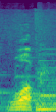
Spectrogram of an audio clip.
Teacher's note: reduction of the R. So work becomes wook.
